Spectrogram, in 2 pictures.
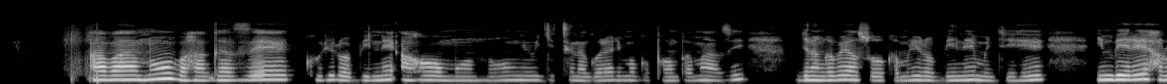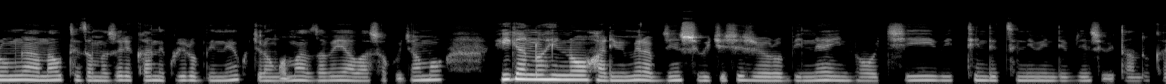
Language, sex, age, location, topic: Kinyarwanda, female, 25-35, Kigali, health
